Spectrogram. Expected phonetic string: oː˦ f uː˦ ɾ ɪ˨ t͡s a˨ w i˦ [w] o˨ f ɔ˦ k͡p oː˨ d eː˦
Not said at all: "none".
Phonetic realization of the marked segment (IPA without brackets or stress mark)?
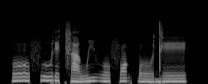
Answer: β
